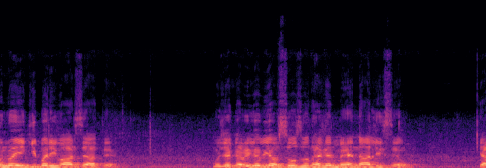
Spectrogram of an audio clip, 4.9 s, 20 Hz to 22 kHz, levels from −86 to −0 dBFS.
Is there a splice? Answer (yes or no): no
